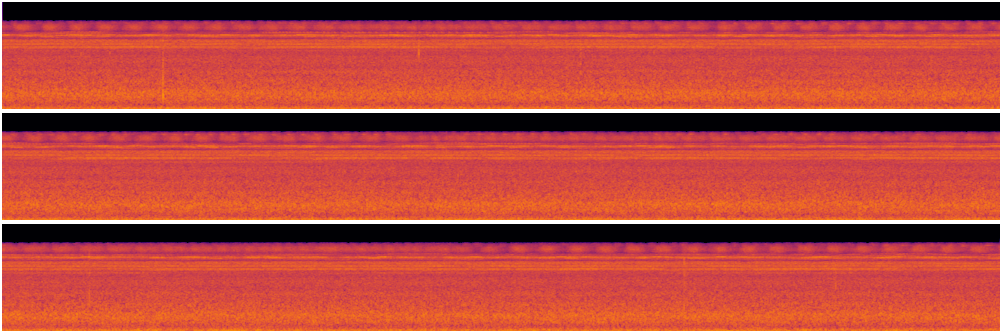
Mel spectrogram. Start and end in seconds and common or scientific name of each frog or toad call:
none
